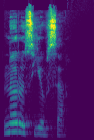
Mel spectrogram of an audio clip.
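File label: "нӧрысйывса" Komi-Zyrian, female; kpv audio dict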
